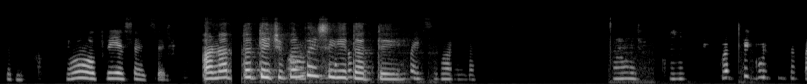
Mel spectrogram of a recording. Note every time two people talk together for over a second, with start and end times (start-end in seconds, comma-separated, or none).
none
